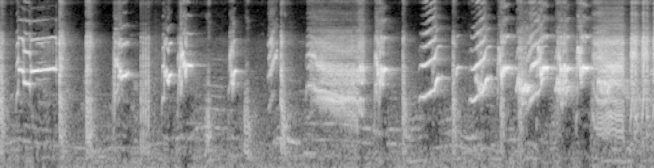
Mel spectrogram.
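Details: Starling lure song, described as champion singing used to draw other birds into song: a fast, varied run of sharp whistles, rising and falling slurs and harsh, noisy squawk bursts, notes about every half second and growing denser toward the end.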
